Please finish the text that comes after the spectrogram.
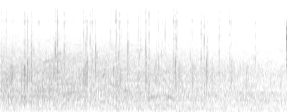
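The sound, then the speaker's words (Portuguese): A large crowd of football fans applauds in a dense, steady wash of clapping that holds at an even level for a few seconds, with no distinct voices rising above it. “A sensação é perfeita, do chute perfeito, com aqueles aplausos da torcida gritando seu nome, tudo.”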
